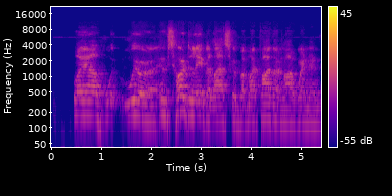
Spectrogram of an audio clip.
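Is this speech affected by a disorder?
Yes: ALS; ALS with throat onset, first noticed while singing at gigs, age 66, ENT first prescribed Mucinex; about a year and a half since first symptoms, recently diagnosed by neurologist; throat not responding when singing, could not reach notes, nephew brain surgeon in Boston heard voice change.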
